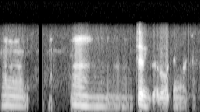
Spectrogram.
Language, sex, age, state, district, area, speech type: Tamil, male, 45-60, Tamil Nadu, Dharmapuri, rural, conversation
